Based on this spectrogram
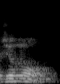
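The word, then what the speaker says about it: جمعو: लिहाज से वो है जुमो यानी जुमा। उर्दू में लिखा जाता है उसको जुमा, सिंधी में जुमओ, जीन पर पेश, मीम साइलेंट, एन और वाव आपस में कनेक्टेड हैं इस जबर के साथ।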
